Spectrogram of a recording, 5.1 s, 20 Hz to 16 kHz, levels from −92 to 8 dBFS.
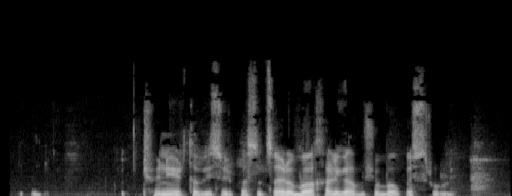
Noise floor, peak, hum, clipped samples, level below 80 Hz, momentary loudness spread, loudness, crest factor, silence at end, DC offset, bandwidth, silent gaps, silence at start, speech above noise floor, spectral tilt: -60 dBFS; -2 dBFS; none; under 0.1%; -46 dBFS; 18 LU; -20 LUFS; 20 dB; 0.25 s; under 0.1%; 11 kHz; none; 0.3 s; 41 dB; -6.5 dB/octave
